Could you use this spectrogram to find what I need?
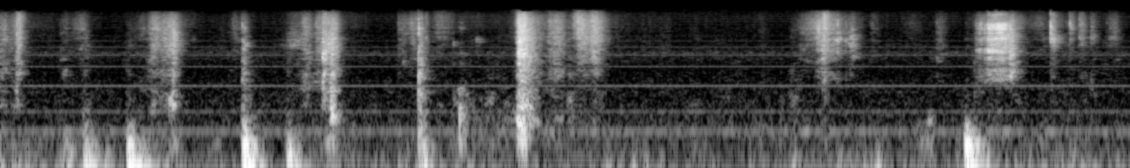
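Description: Cardboard boxes and card packs knock and shuffle on a table.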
